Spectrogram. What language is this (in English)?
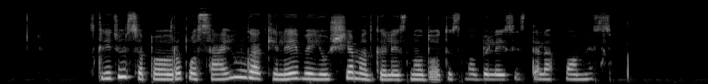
Lithuanian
